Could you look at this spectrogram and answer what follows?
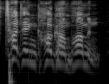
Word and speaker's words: Tutankhamun: It's Tutankhamun.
